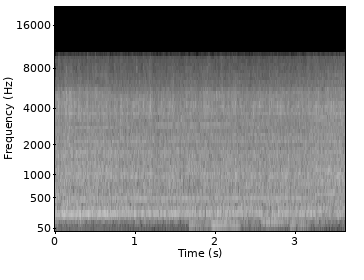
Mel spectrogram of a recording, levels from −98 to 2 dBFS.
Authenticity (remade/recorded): recorded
